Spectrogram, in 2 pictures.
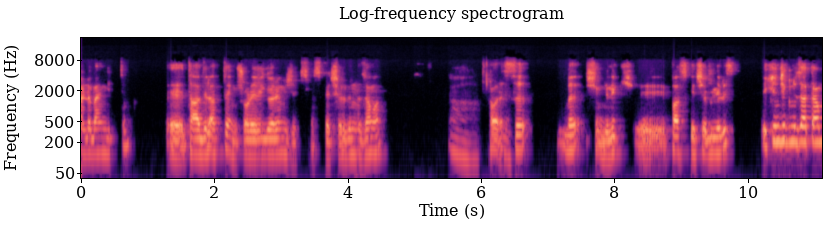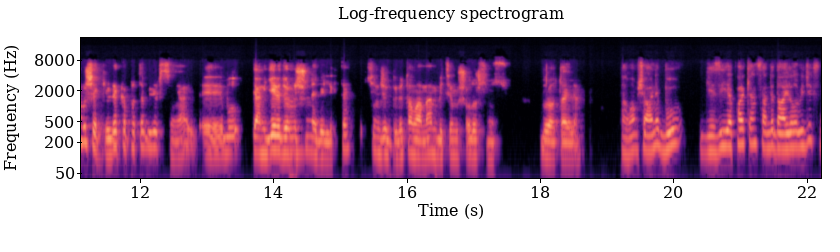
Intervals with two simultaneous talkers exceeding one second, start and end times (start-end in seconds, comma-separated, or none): none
